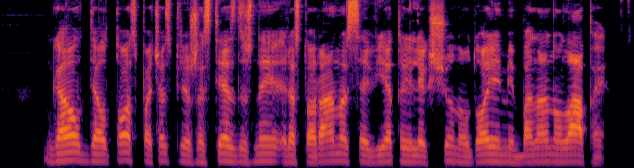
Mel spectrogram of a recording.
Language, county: Lithuanian, Kaunas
